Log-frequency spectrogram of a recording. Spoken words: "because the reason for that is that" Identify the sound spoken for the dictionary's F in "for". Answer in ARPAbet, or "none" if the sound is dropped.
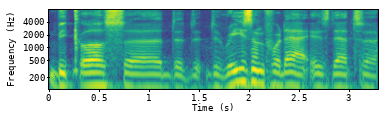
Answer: F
